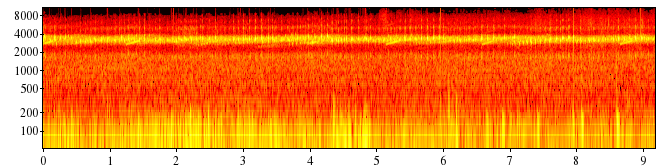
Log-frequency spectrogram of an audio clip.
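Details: Frogs in full chorus during a March hike around loop 3 at Burr Reed Marsh, Morton Arboretum: ringing high-pitched pulsed trilling that never stops, with low thumps and rumbling noise beneath.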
